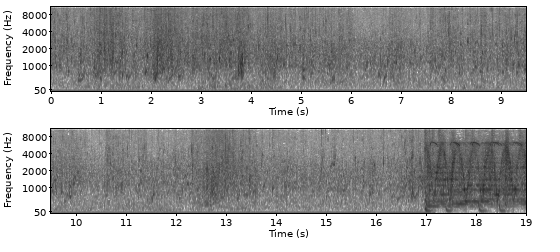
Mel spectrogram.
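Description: Steady hiss of running, trickling water with fine crackles. About a second before the end it gives way to louder electronic music with a steady beat.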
